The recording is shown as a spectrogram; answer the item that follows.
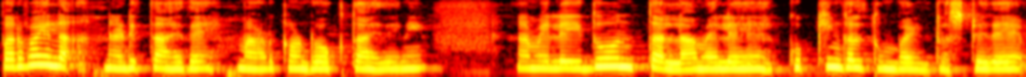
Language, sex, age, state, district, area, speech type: Kannada, female, 45-60, Karnataka, Chikkamagaluru, rural, spontaneous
